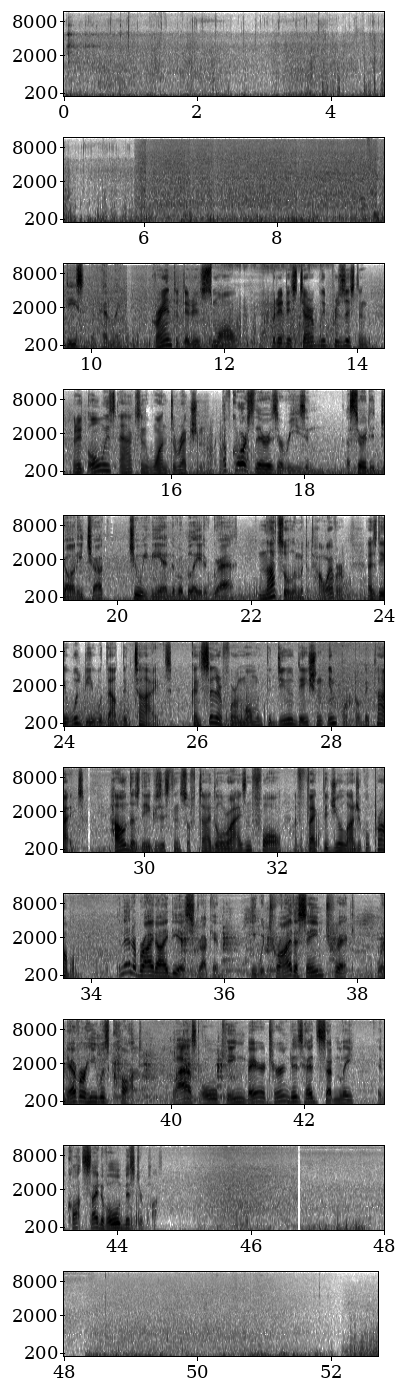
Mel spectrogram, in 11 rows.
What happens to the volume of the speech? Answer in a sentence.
The volume of the speech stays about the same.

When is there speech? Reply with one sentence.
The speech can be heard from 9.2 to 44.6 s.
